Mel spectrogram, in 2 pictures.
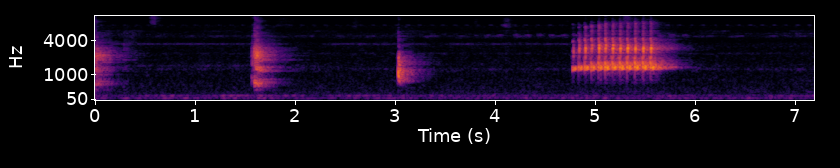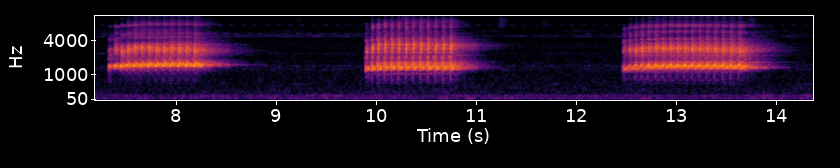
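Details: Water frog calling at night; four long harsh, buzzy rattling calls of about a second each, evenly spaced every two and a half seconds, after a few short clicks.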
